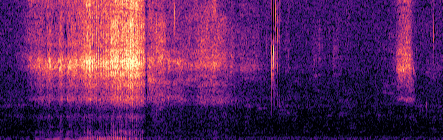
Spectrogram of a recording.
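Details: Boxer dog snoring: one loud, drawn-out rumbling snore, then quiet breathing with a soft click and faint sniff.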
